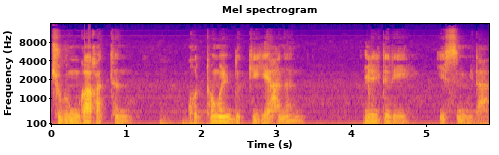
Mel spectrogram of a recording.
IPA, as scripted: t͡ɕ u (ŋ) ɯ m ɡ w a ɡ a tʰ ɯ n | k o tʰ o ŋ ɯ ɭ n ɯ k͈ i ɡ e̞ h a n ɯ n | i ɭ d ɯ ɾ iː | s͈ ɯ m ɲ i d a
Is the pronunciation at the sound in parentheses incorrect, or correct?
incorrect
